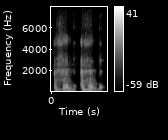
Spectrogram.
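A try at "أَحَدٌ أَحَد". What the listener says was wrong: Ahadun ahad dalam bahasa Arab mereka ucapannya ahadun ahad, ahadun ahad, bukan ahad ahad.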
